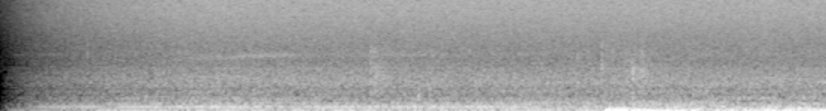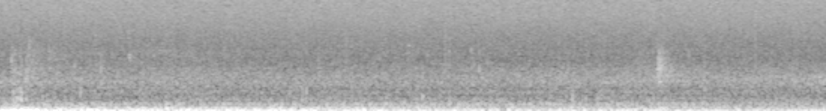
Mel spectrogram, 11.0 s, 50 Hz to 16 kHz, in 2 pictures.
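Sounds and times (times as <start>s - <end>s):
small earthquake rumble: 4.0s - 11.0s.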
